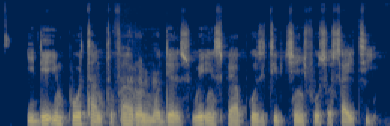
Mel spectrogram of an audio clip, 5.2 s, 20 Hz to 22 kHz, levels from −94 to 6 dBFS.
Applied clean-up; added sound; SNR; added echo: neural mask model DeepFilterNet 3.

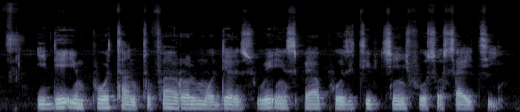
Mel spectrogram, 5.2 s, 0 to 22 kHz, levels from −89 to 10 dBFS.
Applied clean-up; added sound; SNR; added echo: none; none; none; none.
